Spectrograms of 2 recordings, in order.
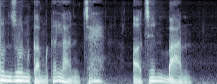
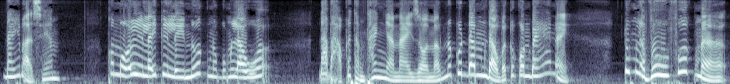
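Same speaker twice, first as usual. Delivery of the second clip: high, fast, carping complaint; faster than usual. Acted. Mother-in-law complaining to the guest, high and carping. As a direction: needle her with every word. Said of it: "miệng vẫn chỉ chiết".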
